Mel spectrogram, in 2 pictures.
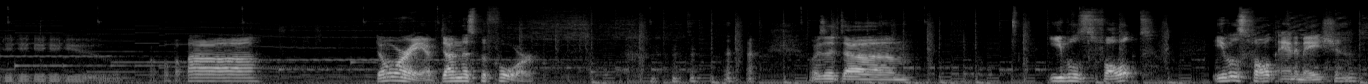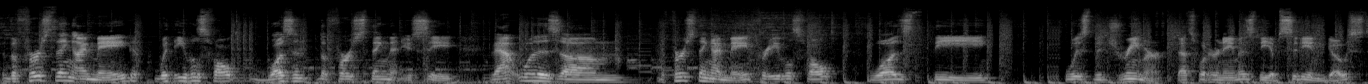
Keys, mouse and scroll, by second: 0.9-2.5 shift+drag, 3.6 click, 6.5-8.1 drag, 9.2-10.8 shift+drag.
